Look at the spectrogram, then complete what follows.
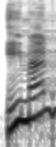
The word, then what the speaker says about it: Aiemann: So, all right, next fight we have Aiemann.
